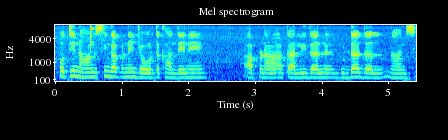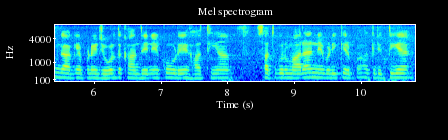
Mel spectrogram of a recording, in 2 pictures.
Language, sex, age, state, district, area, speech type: Punjabi, female, 30-45, Punjab, Rupnagar, rural, spontaneous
